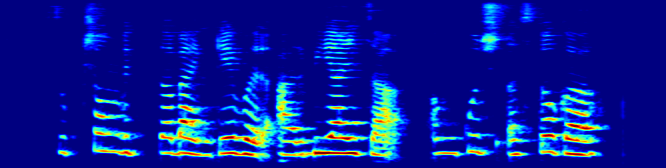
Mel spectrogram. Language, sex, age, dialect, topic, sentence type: Marathi, female, 18-24, Standard Marathi, banking, question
